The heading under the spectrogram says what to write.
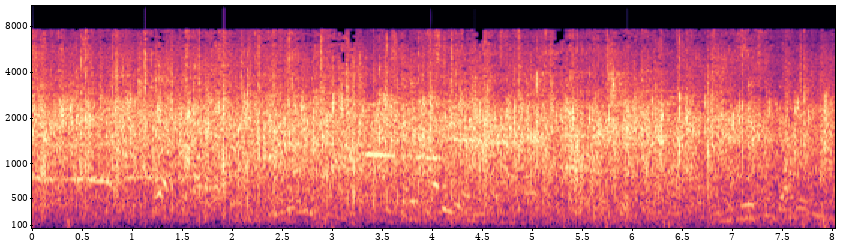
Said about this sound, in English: Why don't you clap your hands together for Jesus?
